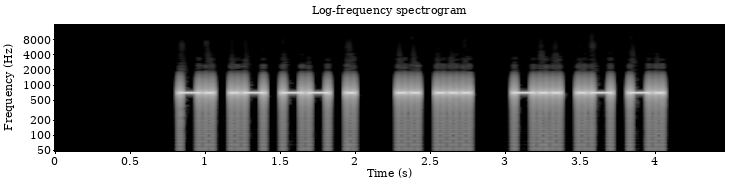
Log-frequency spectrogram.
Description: Morse code, heard as a keyed tone, about 28 wpm, 700 Hz. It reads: NAME IS DAN
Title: Common QSO Phrases 28wpm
